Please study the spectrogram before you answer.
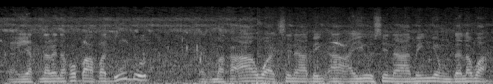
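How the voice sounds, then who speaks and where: A man's voice: mid-range voice, normal speed, background noise. A man reading a listener's story aloud as dramatic scripted narration. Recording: loud music under the voice.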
